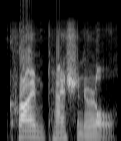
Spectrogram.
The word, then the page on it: crime passionnel: American English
